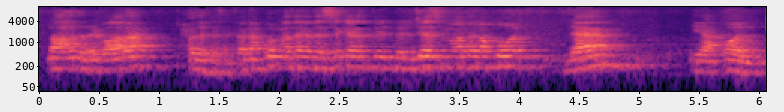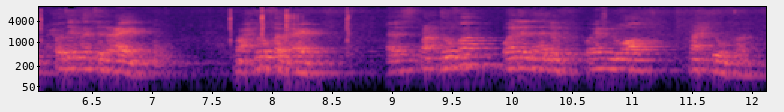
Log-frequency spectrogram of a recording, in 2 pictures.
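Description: A man's voice: fairly high pitch, fast talker, recorded from a distance. A male grammar teacher, explaining a text to a class and repeating key phrases so students notice them. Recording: very echoey room, voice from off-mic.

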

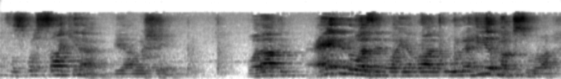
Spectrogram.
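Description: A man's voice: sits high, far from the mic. A man teaching a grammar lesson, patiently repeating each point and reading passages aloud from a text. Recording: very echoey room, voice from off the mic.

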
